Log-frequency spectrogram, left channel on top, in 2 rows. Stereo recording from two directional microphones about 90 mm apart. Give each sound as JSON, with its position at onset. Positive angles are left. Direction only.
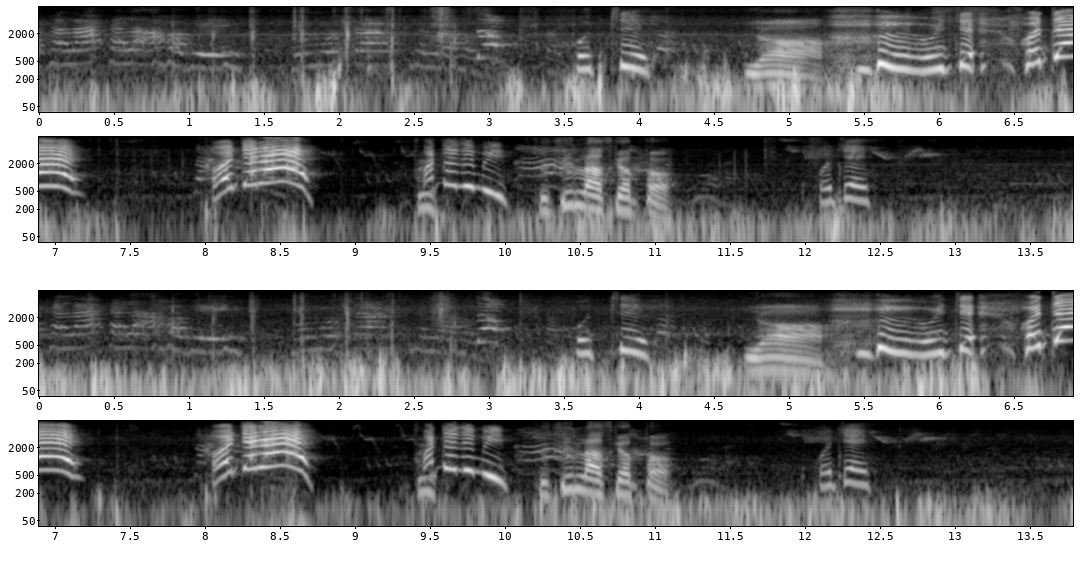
{"t": 1.4, "sound": "clip-clop", "side_deg": 20}
{"t": 3.8, "sound": "speech", "side_deg": 15}
{"t": 5.2, "sound": "speech", "side_deg": 10}
{"t": 6.4, "sound": "speech", "side_deg": -15}
{"t": 8.0, "sound": "a sound", "side_deg": -35}
{"t": 10.2, "sound": "speech", "side_deg": 20}
{"t": 12.1, "sound": "speech", "side_deg": -35}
